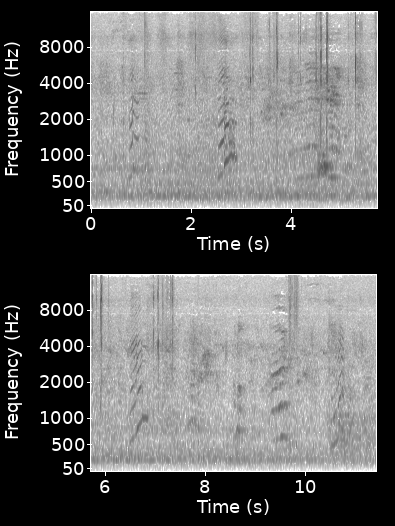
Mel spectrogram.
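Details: A macaque cries as he hugs his favourite food package: repeated short, upward-sweeping squeals and whines about every two seconds, set against a constant low rumble and intermittent tapping noises.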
